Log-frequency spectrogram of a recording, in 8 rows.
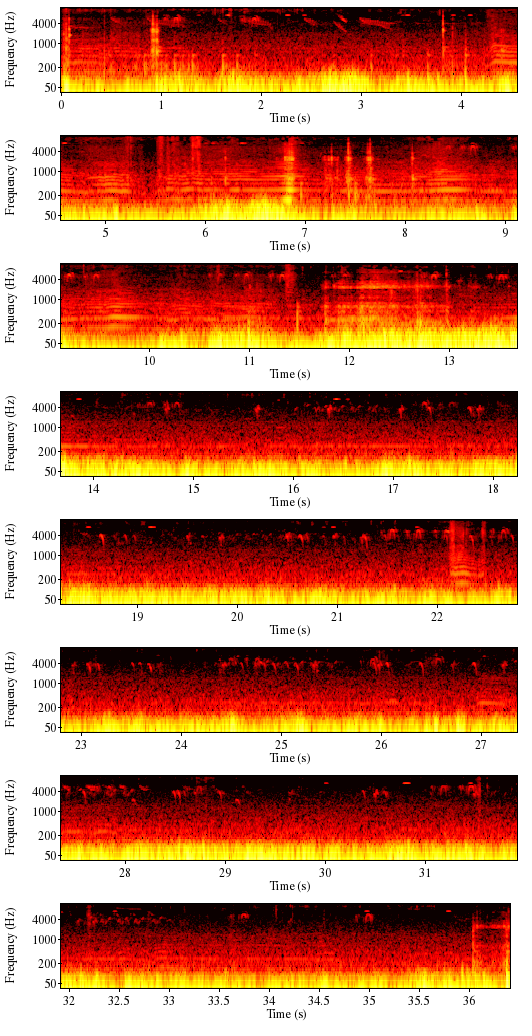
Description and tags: Bees and the Birds 002
A mixture of chasing bees around the garden and leaving the microphone sat recording the atmosphere or a large number of bees collecting pollen from a bush in the Scottish countryside.
Bees, birds, garden, nature, Scotland, summer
